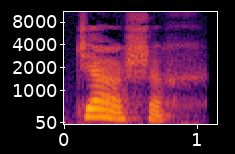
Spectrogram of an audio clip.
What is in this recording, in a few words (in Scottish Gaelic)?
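"dearrsach", Scottish Gaelic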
